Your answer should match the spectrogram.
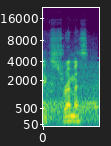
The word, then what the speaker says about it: Extremis: Like if people say extremist, whatever.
